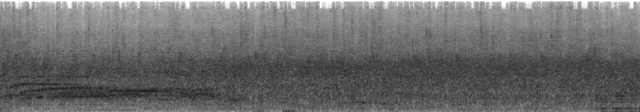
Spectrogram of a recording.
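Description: Loud, dense applause from a Science Slam audience, many hands clapping in a continuous roar that stays even throughout, with a brief whistle-like tone early on.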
